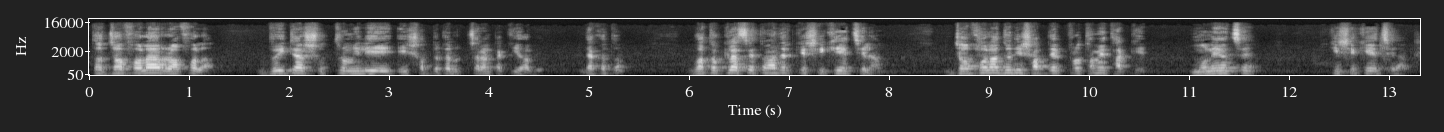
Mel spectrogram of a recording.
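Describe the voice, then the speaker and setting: A man's voice: a little high, moderate pace, long pauses, slight background noise. A man, a grammar teacher, explains pronunciation rules to his class and keeps asking them questions.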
